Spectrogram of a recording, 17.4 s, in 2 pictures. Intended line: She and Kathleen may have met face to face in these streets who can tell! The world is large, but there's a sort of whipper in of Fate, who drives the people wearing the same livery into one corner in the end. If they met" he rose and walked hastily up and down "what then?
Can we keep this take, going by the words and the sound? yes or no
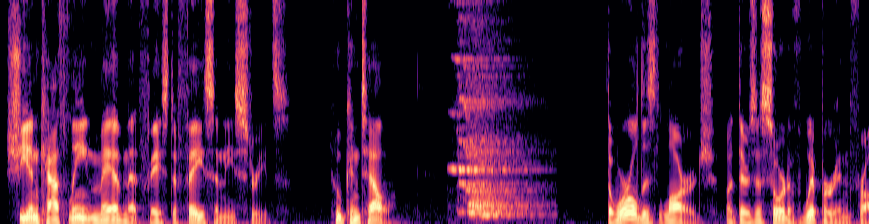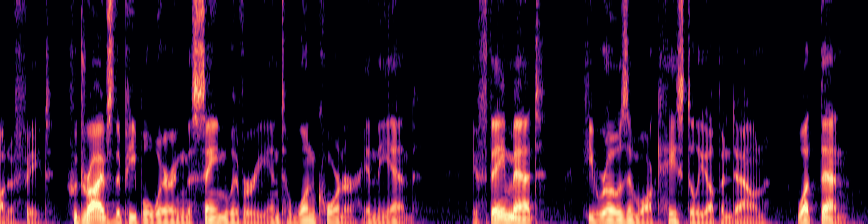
no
